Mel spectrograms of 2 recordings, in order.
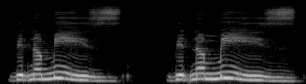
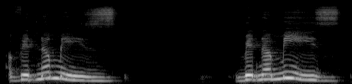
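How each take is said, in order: No difference in how they are said.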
